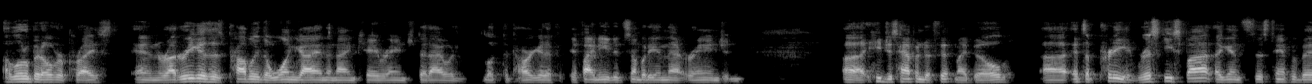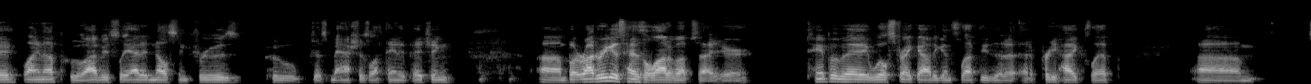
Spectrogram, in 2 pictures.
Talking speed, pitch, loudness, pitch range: 190 wpm, 110 Hz, -25 LUFS, 100-115 Hz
